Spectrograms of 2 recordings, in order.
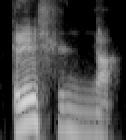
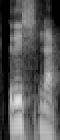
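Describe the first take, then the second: First: The sh and n are retroflex, tongue curled back. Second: The sh and n are plain, as in Spanish. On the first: "la N es más, eh, es más, como dice, es cerebral, es, viene desde la garganta" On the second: "Nosotros normalmente pronunciamos Krishna, Krishna, Krishna, como nos da, ahora sí que el español"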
